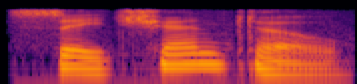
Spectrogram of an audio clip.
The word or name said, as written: seicento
